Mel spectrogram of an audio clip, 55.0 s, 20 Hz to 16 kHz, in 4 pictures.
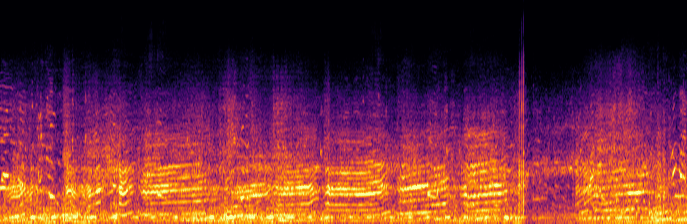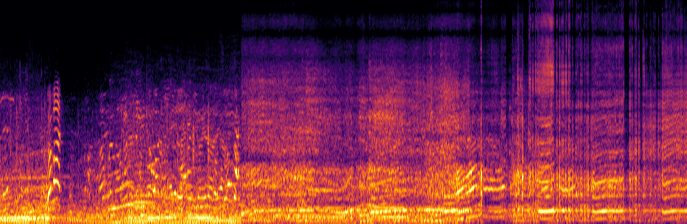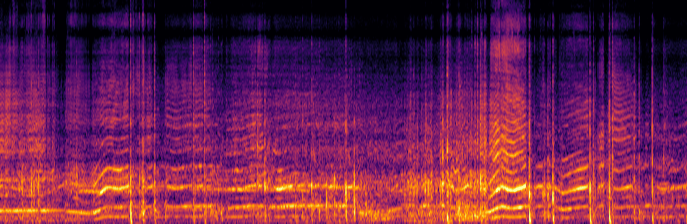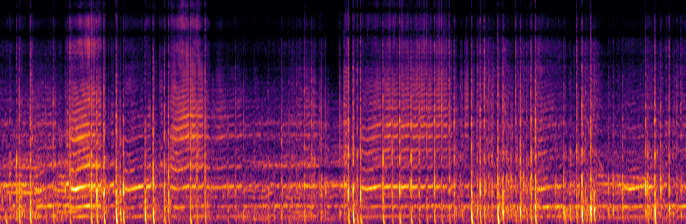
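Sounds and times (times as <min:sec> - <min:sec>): race car engine revving: 0:00.0 - 0:54.9.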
